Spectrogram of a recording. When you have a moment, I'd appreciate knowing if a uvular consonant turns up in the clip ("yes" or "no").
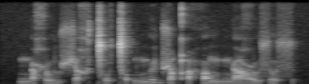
yes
